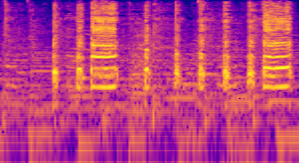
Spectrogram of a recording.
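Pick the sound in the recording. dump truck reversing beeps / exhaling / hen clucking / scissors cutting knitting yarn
hen clucking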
